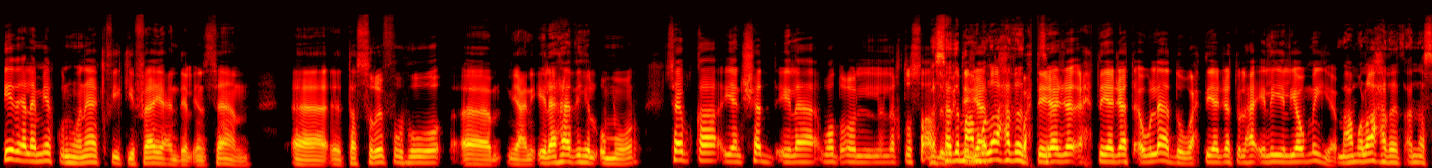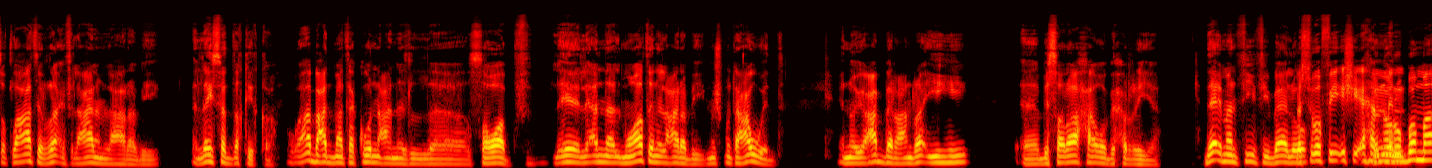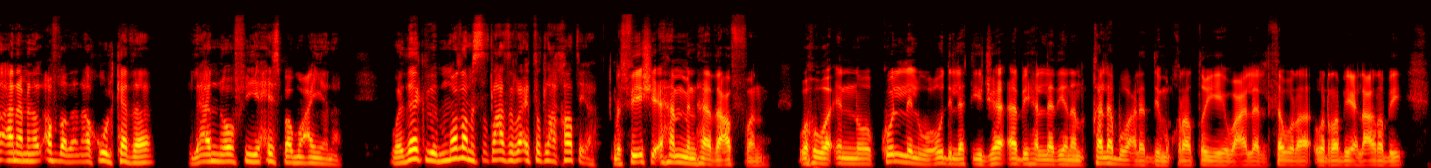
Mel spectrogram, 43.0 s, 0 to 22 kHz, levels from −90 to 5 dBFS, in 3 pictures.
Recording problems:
none

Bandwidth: 15 kHz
